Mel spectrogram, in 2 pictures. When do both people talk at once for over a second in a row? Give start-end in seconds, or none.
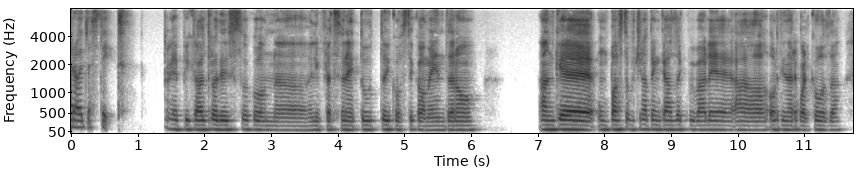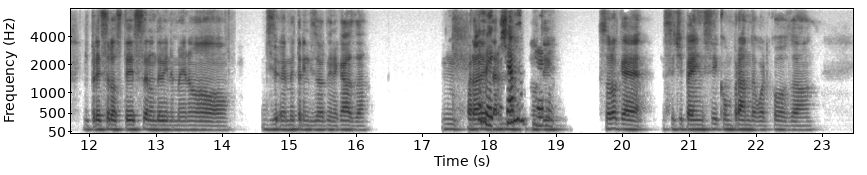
17.8-19.0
